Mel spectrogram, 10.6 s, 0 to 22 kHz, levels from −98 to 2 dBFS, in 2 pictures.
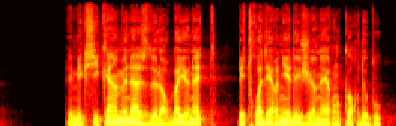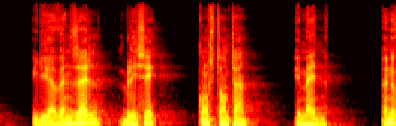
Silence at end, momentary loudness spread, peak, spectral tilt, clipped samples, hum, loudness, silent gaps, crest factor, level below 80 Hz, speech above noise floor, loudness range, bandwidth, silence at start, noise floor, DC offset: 0 s; 12 LU; -2 dBFS; -6.5 dB/octave; under 0.1%; none; -19 LUFS; none; 18 dB; -40 dBFS; 54 dB; 5 LU; 18.5 kHz; 0.9 s; -71 dBFS; under 0.1%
